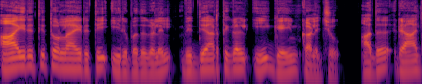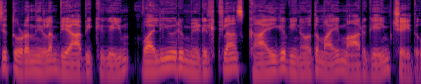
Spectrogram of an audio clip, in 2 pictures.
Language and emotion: Malayalam, neutral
